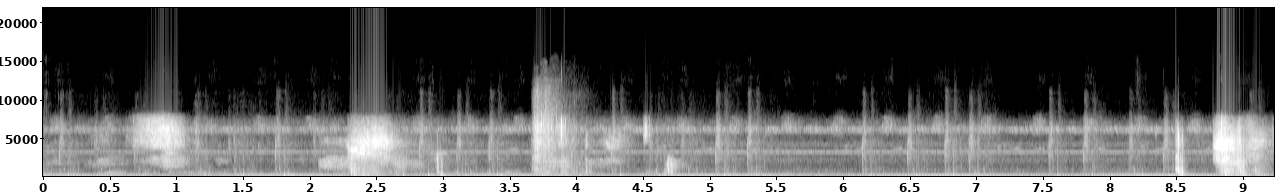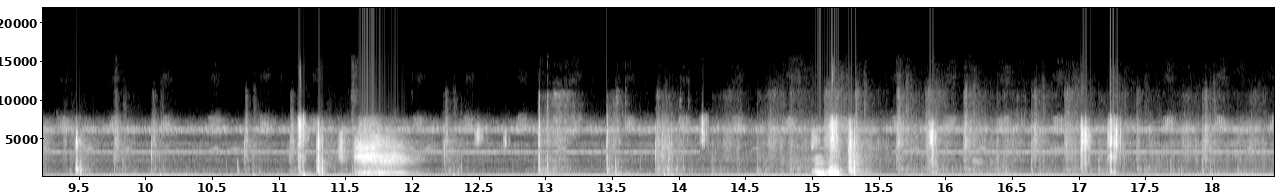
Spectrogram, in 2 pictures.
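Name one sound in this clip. Footsteps tap on a hard floor and then crunch on snow.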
